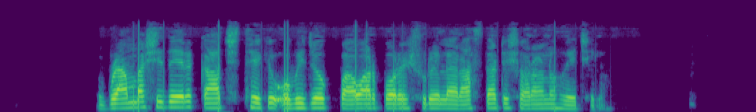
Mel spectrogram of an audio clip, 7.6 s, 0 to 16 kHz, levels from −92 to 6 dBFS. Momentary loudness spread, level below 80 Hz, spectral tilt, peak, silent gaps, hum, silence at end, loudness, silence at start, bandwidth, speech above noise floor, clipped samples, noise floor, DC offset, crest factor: 7 LU; -50 dBFS; -7 dB/octave; -2 dBFS; none; none; 1.55 s; -16 LUFS; 1 s; 7.4 kHz; over 75 dB; under 0.1%; under -90 dBFS; under 0.1%; 16 dB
